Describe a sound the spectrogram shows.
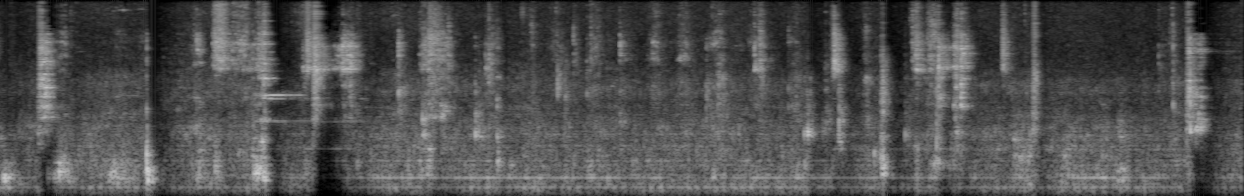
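A spatula scrapes against a metal bowl.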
